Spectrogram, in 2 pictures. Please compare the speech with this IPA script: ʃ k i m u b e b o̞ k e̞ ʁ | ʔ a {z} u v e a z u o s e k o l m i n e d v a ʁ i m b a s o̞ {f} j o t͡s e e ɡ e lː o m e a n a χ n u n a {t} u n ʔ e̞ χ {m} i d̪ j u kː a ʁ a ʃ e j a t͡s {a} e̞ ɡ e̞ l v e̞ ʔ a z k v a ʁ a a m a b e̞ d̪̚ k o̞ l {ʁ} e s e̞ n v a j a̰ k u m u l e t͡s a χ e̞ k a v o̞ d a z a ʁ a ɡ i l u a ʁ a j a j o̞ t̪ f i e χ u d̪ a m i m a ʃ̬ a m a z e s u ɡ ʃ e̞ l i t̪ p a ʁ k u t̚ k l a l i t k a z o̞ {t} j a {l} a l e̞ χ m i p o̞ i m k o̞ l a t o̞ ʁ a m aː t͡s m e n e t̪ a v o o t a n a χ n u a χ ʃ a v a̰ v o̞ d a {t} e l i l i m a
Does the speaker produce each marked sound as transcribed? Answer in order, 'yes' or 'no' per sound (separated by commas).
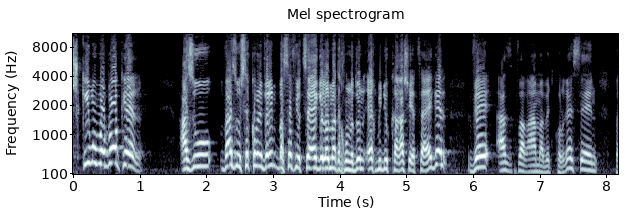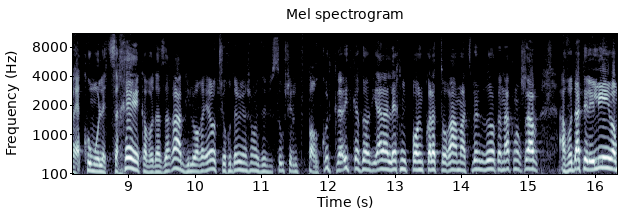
yes, yes, no, no, yes, yes, yes, yes, yes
